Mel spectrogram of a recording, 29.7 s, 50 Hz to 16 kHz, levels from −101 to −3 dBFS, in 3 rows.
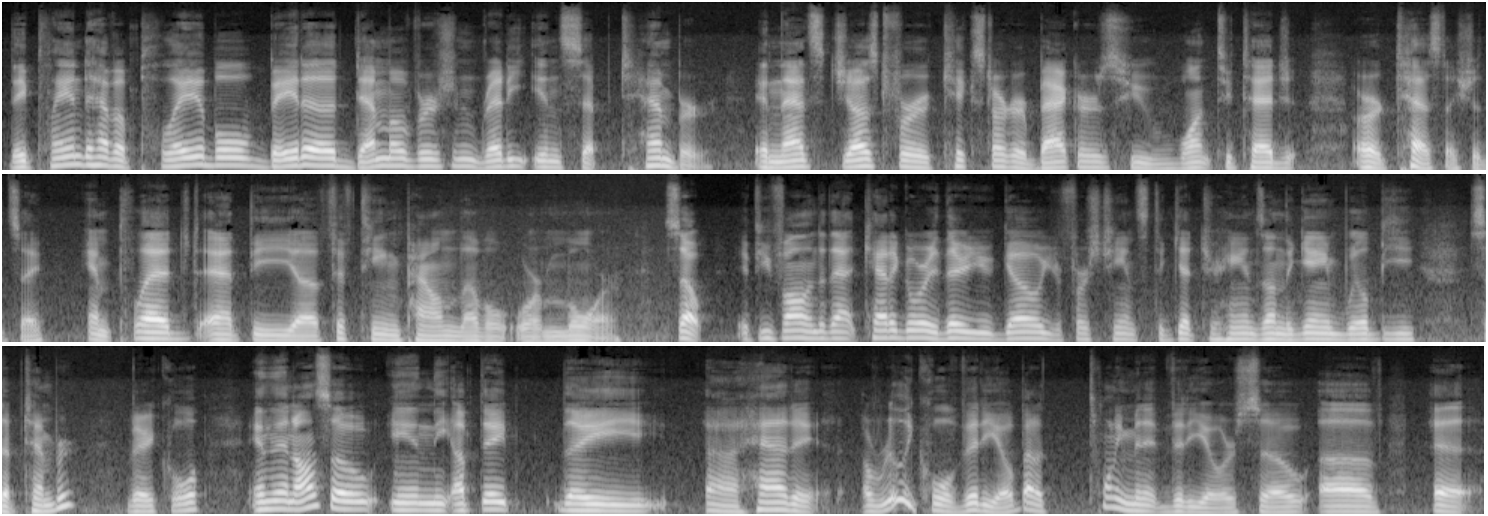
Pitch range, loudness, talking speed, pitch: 115-145 Hz, -21 LUFS, 170 wpm, 130 Hz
